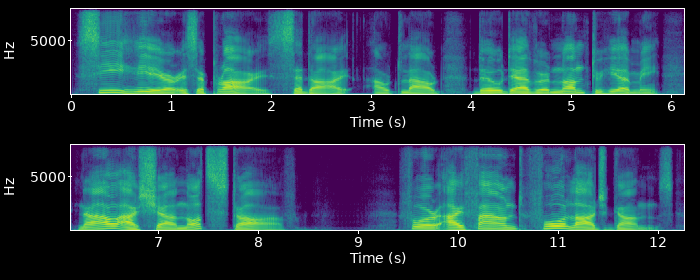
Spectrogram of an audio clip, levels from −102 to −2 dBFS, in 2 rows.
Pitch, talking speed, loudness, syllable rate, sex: 140 Hz, 130 wpm, -18 LUFS, 2.6 syllables/s, male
